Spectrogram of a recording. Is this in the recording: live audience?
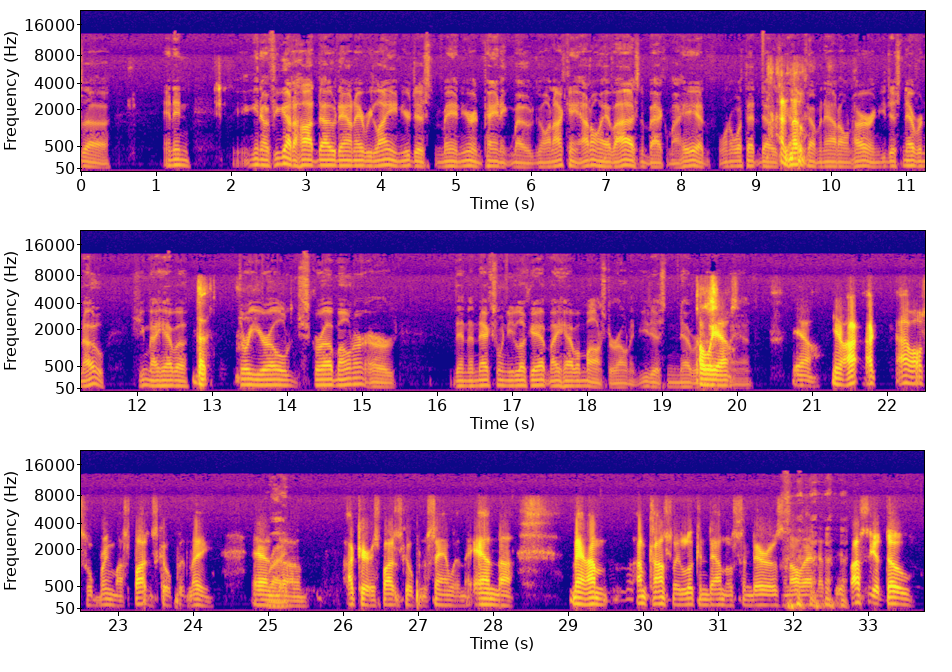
no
